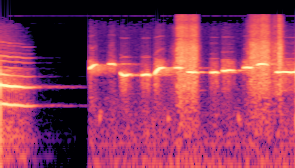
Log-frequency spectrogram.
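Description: Closing cartoon music slides down in pitch and fades out. After a short silence, a whistled tune of brief notes begins about a second in, with a few short hissing bursts between the notes.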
